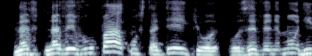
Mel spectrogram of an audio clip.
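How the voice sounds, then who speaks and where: The pace is very slow, with a dark, mellow tone from a man. The sound is dry and close, with no echo. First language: Portuguese (speaking French). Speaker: psychology professor. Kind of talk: educational lecture. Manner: halting, with repetitions.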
